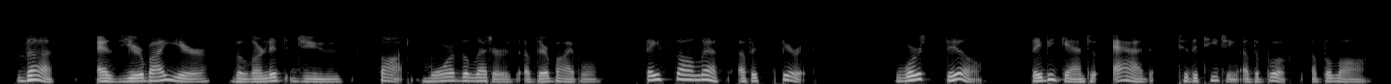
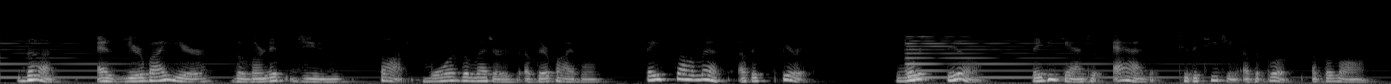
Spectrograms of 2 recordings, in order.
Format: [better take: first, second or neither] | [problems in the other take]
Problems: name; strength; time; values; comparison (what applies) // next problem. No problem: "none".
first | background sound (Piano); 17 dB below the speech // room echo; dies away in 0.3 s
